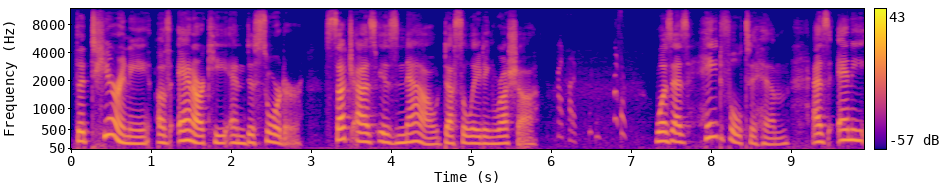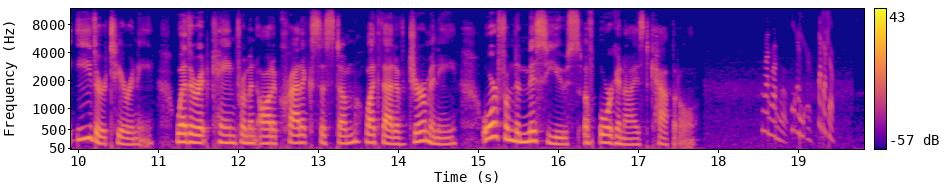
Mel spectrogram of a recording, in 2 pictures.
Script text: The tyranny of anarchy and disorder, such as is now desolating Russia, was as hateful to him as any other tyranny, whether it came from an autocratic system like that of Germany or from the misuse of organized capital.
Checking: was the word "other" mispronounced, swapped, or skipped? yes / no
yes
